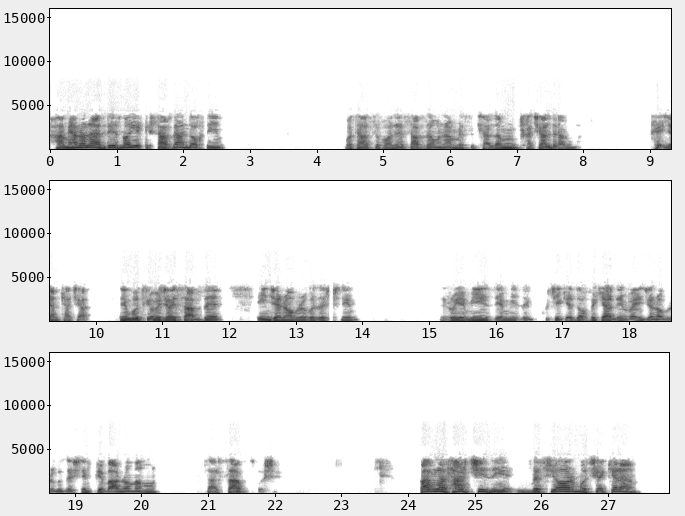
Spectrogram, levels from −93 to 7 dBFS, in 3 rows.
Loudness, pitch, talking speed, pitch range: -21 LUFS, 165 Hz, 105 wpm, 145-185 Hz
